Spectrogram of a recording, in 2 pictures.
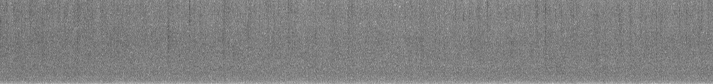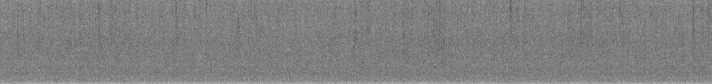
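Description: Gentle rain falling steadily, an even, unbroken hiss that holds at the same level throughout.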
